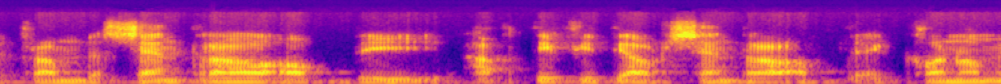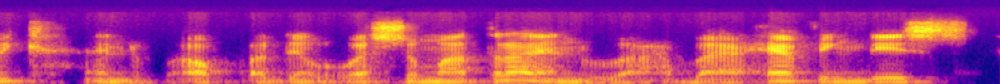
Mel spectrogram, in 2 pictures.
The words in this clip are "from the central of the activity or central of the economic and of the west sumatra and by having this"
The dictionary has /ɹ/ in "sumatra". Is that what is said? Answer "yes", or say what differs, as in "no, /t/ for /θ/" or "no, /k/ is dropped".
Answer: yes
